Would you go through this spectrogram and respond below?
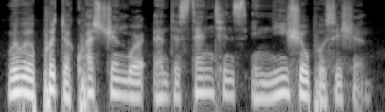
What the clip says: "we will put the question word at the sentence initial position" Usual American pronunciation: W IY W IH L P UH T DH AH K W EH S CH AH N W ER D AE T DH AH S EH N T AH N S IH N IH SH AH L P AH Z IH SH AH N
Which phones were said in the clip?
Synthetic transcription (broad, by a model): W IY W IH L P UH T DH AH K W EH S CH AH N W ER AE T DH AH S EH N T AH N S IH N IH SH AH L P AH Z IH SH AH N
